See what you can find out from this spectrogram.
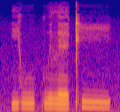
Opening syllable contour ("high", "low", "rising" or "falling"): low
